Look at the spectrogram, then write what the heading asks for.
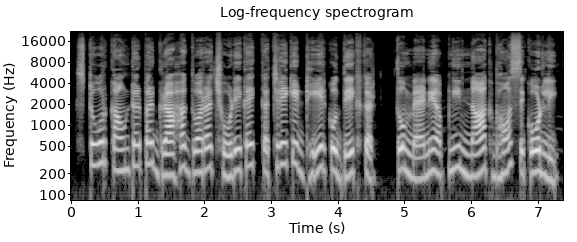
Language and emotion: Hindi, disgusted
